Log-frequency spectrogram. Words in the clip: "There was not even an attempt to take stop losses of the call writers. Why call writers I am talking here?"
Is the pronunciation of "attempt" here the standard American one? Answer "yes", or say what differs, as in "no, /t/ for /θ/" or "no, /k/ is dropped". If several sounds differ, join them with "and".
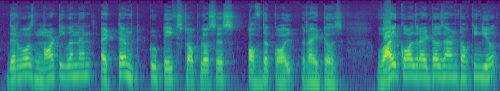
yes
